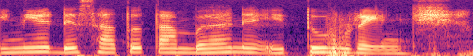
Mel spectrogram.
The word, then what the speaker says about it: range: ada satu tambahan yaitu range tulisannya range Tapi bacanya range ya Nah di sini ada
